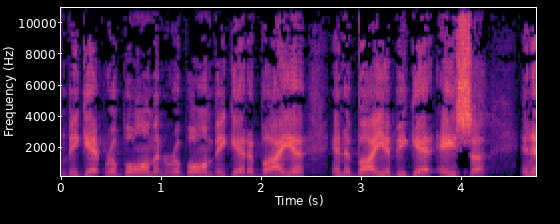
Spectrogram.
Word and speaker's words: Abijah: And in 2 Chronicles, that has a J in it. It's pronounced Abijah.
